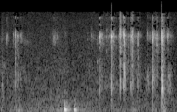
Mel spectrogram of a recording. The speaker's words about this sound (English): Is someone smashing their keyboard? Not me.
